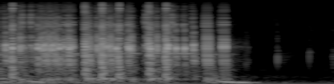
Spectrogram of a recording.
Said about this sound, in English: The typing sound effects.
